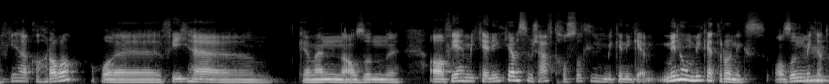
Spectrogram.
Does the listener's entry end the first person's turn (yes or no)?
no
